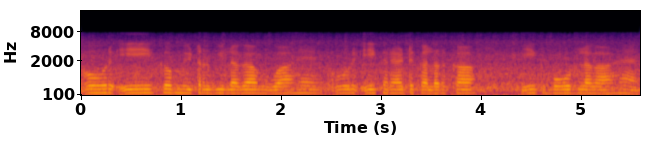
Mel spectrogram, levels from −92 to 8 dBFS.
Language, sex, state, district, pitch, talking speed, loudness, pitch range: Hindi, female, Chandigarh, Chandigarh, 165 Hz, 170 wpm, -17 LUFS, 160-170 Hz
